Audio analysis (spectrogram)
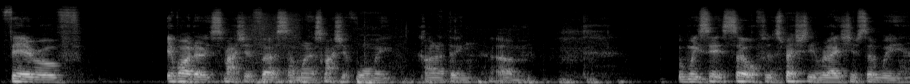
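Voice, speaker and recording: A man co-hosting a casual podcast chat, easygoing and teasing, calling his friends mate. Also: on the low side. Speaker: podcast co-host. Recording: echoey room.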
